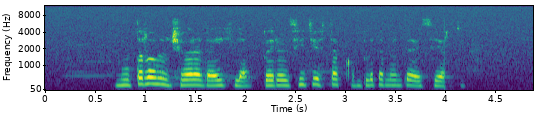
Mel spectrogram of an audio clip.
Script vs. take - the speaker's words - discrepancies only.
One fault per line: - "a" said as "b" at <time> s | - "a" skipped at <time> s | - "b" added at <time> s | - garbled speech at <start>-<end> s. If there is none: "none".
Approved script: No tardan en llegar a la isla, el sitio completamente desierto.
- "pero" added at 2.2 s
- "está" added at 2.7 s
